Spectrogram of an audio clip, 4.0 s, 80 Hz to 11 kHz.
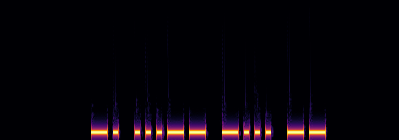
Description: Morse code, heard as a keyed tone, about 22 wpm, 700 Hz. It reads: N3BM
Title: USA Call Signs - 4 Characters - Repeated 2x - 22wpm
